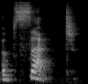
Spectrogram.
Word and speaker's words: upset: in that last video we say to upset so the stress on the second syllable as an adjective and a noun so as a verb sorry as an adjective and as a verb as a verb to say upset to upset someone means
